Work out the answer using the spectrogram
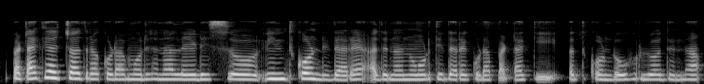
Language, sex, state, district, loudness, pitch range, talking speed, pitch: Kannada, female, Karnataka, Belgaum, -17 LUFS, 225-245 Hz, 120 wpm, 230 Hz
